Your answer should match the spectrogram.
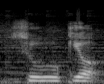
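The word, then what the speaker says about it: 宗教: dalam bahasa Jepang adalah sukyio eh seperti yang tadi saya jelasin jika hurufnya dobel maka inotasinya panjang sukio ya selanjutnya adalah rekisi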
